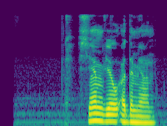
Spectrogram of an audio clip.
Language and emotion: Russian, neutral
